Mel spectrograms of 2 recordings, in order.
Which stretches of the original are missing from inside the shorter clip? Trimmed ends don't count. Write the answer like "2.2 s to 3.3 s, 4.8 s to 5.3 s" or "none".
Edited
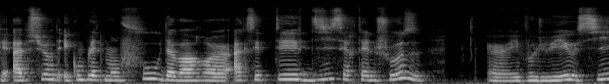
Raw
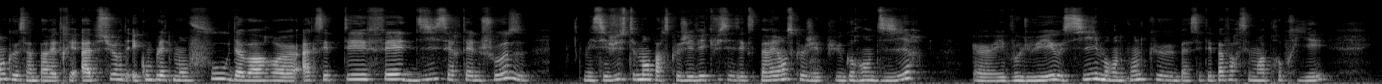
3.7 s to 4.0 s, 5.8 s to 9.6 s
